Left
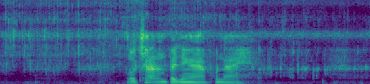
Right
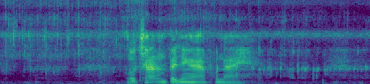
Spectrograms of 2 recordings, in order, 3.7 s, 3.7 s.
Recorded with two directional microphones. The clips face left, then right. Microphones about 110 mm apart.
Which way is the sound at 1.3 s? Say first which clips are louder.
Even; 40° left (ahead or behind).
